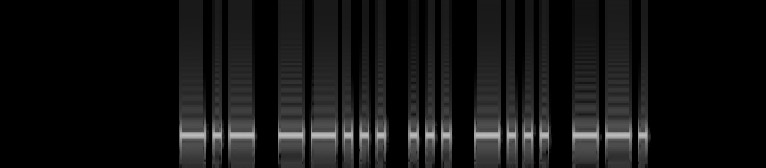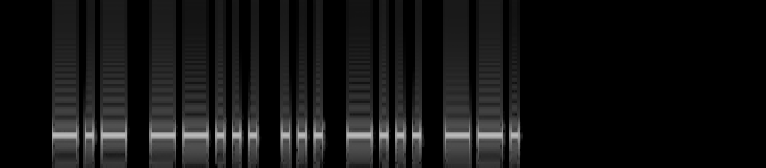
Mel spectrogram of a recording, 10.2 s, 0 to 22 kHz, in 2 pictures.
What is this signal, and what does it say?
Morse code, heard as a keyed tone, about 23 wpm, 700 Hz. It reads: K7SBG K7SBG
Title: USA Call Signs - 5 Characters - Repeated 2x - 22wpm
